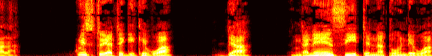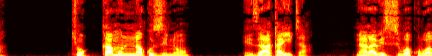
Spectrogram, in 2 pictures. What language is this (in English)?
Ganda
